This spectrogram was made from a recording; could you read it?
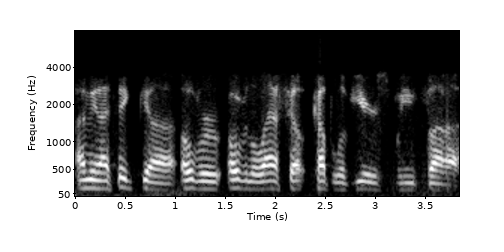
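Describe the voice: The speech moves at a moderate pace with fairly even intonation, recorded in a dry, close sound with no echo. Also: man.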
